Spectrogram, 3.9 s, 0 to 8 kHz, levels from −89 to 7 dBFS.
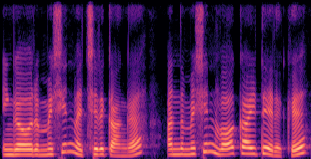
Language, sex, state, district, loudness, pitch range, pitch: Tamil, female, Tamil Nadu, Nilgiris, -14 LUFS, 255-305 Hz, 270 Hz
